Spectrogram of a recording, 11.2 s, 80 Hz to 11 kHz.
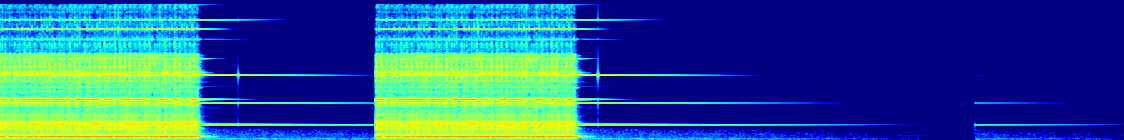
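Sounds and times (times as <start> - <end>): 
telephone ringing: 0.0 - 2.1, 3.8 - 5.9.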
